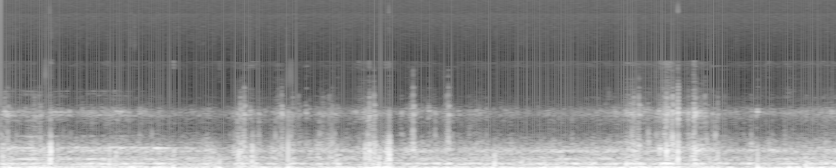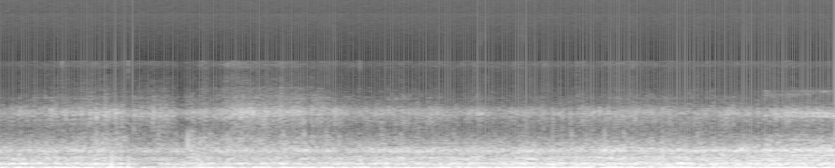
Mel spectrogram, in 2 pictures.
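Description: Steady low rumble of riding noise from an electric bike, with wind on the microphone. A handful of light knocks come between about two and seven seconds in.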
